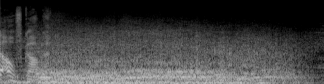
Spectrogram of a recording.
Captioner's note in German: Bärenschrei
